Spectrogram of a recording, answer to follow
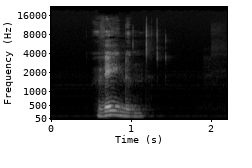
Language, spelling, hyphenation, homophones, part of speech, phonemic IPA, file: Dutch, wenen, we‧nen, Wenen, verb, /ˈʋeːnə(n)/, Nl-wenen.ogg
- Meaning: to cry, weep, shed tears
